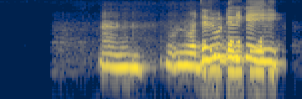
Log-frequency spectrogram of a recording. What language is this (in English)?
Punjabi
